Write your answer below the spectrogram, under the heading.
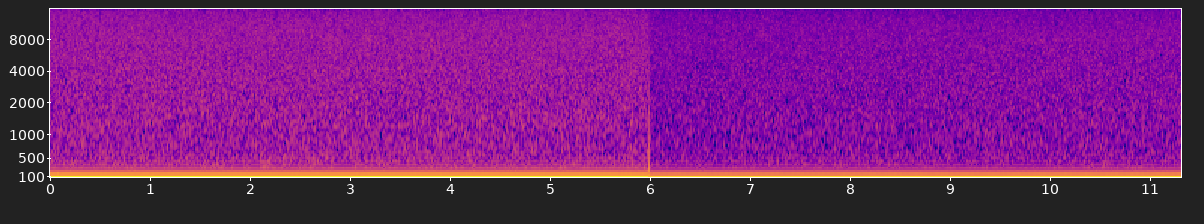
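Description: Loud, steady static hiss with a low steady hum beneath it, and a single click about six seconds in, after which the hiss is a little quieter.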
